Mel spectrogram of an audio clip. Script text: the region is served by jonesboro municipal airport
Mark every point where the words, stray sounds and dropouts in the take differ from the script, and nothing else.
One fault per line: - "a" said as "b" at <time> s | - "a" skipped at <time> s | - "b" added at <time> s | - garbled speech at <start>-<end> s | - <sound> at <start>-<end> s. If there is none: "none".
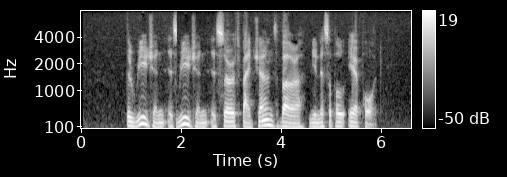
- "region is" added at 1.9 s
